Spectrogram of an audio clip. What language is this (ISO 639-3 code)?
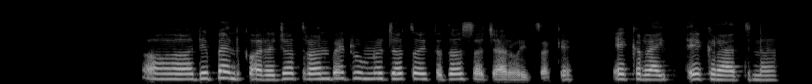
guj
